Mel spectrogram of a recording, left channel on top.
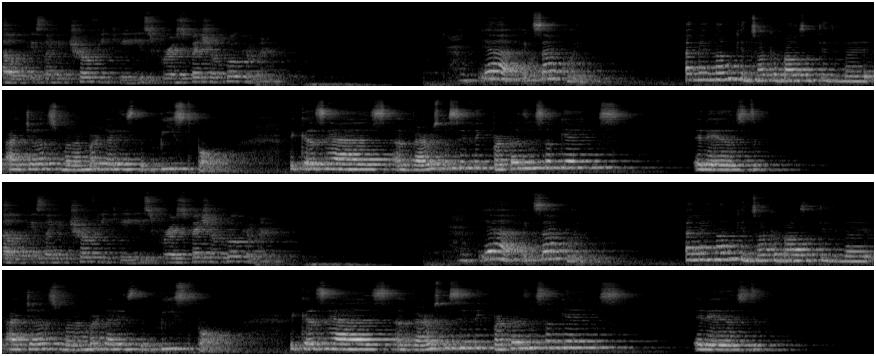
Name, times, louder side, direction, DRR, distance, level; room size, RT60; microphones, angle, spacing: voice 1, 0.0-2.8, left 1 dB, 15° left, -5 dB, 1.8 m, -38 dB
voice 2, 4.4-5.9 6.8-14.9 15.6-16.3, right 1 dB, 55° left, 0 dB, 1.6 m, -29 dB
8.2 x 6.3 x 3.7 m, 1.2 s
head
